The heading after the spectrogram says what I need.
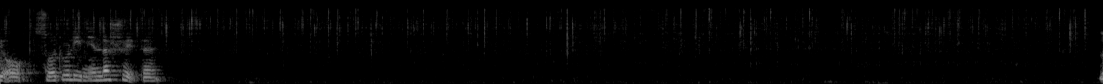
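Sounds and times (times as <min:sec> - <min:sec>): oil sizzling in a pan: 0:00.0 - 0:11.0.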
